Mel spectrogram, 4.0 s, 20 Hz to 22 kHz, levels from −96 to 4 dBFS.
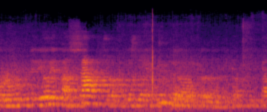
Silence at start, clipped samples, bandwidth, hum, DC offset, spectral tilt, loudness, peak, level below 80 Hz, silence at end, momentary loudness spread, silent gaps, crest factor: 0 s; under 0.1%; 16 kHz; none; under 0.1%; -5.5 dB/octave; -24 LUFS; -2 dBFS; -54 dBFS; 0 s; 13 LU; none; 22 dB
